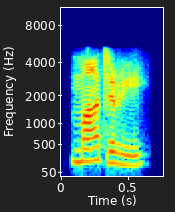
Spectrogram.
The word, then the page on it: martyry: Indian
